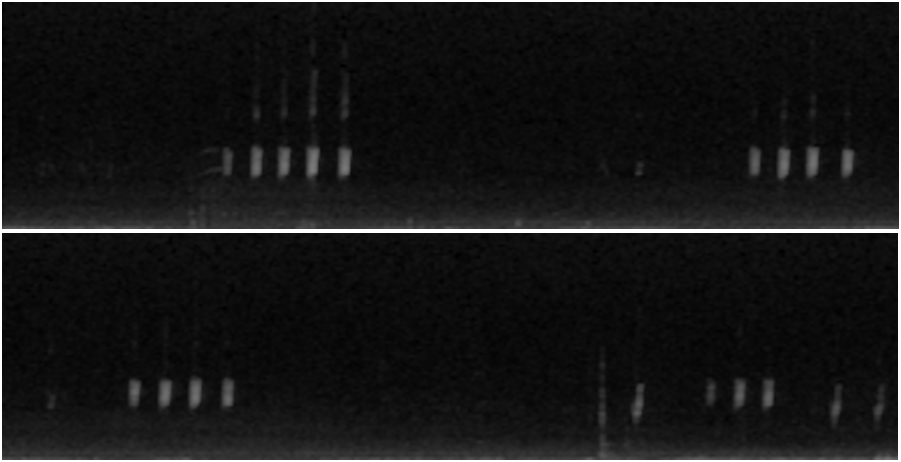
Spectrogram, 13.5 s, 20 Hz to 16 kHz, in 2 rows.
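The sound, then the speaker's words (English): A bird gives type 4 calls, short, sharp, high-pitched call notes in quick bursts of three or four, repeated several times as it flies over towards decoys, over a low, steady rumble of strong wind. “There goes a bird, type 4 calls, going over towards the decoys.”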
